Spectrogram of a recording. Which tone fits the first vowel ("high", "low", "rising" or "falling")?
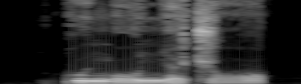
high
